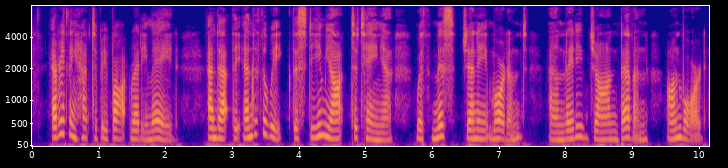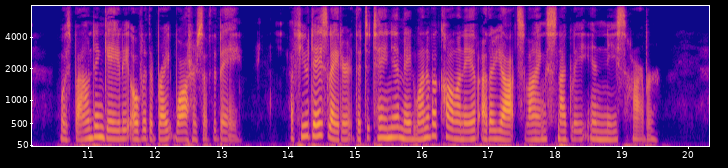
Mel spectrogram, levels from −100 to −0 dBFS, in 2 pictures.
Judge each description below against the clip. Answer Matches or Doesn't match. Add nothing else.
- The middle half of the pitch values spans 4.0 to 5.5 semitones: Doesn't match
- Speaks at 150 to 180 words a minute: Matches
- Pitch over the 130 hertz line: Matches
